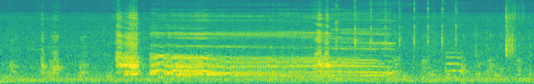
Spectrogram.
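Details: A young Pelung rooster that is just learning to crow gives a rough, unsteady crow, a long harmonic note sagging after a sharp start, with a second shorter attempt; background noise throughout.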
